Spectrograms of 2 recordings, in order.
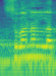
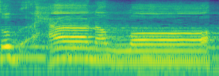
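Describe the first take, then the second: First: The throat 'h' sounds are weak or dropped. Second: The throat 'h' sounds are fully pronounced. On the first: The speaker calls it wrong. "সুবহানাল্লাহ তো কোনো শব্দ না" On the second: The speaker calls it right. "শব্দ তো হলো সুবহানাল্লাহ"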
